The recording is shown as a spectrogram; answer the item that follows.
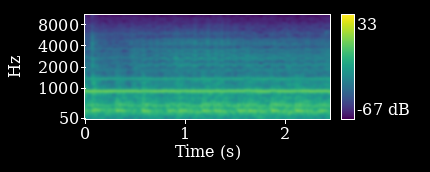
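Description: Music: a guitar strummed in a steady rhythm under one long, steady held high note.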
